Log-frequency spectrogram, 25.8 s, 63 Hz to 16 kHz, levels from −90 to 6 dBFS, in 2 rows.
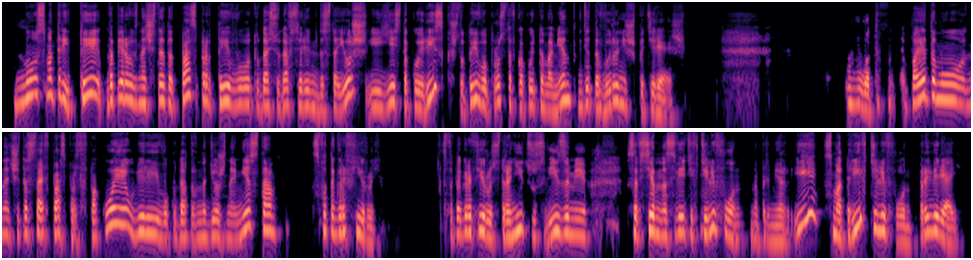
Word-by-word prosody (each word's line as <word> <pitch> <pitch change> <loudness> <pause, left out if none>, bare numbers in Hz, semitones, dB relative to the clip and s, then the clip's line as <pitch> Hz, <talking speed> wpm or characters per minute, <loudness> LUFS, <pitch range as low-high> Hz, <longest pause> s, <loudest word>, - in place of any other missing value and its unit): Но 225 +10 +2
смотри, 270 - -1
ты, 255 0 +4
во-первых, 220 0 +2
значит, 190 +1 -4
этот 185 -6 +1
паспорт- 230 - 0
ты 195 - 0
его 185 -2 +2
туда-сюда 170 0 -3
всё 175 0 -5
время 165 -3 -5
достаешь, 140 - -1
и - - -10
есть 180 +5 -1
такой 160 -3 -2
риск, 375 - 0
что - - -9
ты 200 - 0
его 205 -6 +2
просто 195 0 -4
в - - -20
какой-то 170 0 -4
момент 190 +11 0
где-то 165 -2 -3
выронишь 175 +4 -2
и - - -56
потеряешь. 140 -2 -5 2.1
Вот, 180 -4 -1
м, 205 - -16
поэтому, 220 -2 +4
значит, 180 +1 -8
оставь 180 -2 0
паспорт 175 -4 -2
в 155 - -17
покое, 260 - +3
убери 195 -5 +1
его 155 -4 -3
куда-то 155 0 -5
в - - -11
надежное 155 -2 -4
место, 220 - +1 0.5
сфотографируй. 195 - -2 0.9
Фотографируй 200 -1 +1
страницу 170 +6 0
с 160 +1 -9
визами, 180 -2 +1 0.5
со 190 - +1
всем 185 +2 +6
на 170 - 0
свете 185 +3 0
в 180 - -19
телефон, 185 -8 -1
например, 135 -2 -7
и 240 - +1 0.2
смотри 175 - +2
в - - -15
телефон, 145 - -1
проверяй. 180 - +3
185 Hz, 135 wpm, -23 LUFS, 160-210 Hz, 2.1 s, всем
